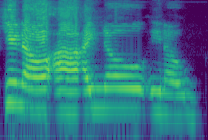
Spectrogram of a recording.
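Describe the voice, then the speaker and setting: A woman from Nigeria hosting a casual panel talk show, chatty and quick to laugh. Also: medium pitch, fairly even intonation, very noisy. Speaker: host.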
